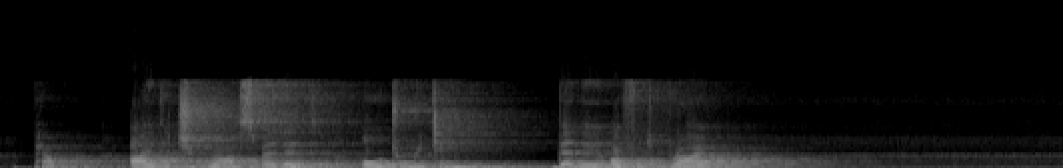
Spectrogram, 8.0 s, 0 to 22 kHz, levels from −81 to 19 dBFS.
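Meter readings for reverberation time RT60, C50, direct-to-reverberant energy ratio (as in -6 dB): 2.3 s, 3.0 dB, 1.0 dB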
